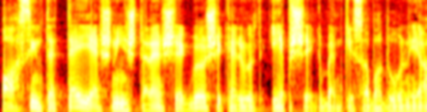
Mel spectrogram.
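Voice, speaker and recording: Very deep and low in pitch, a man speaks with lively intonation. The recording sounds dry and close with no echo. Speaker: radio host. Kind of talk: radio interview. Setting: studio. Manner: formal.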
